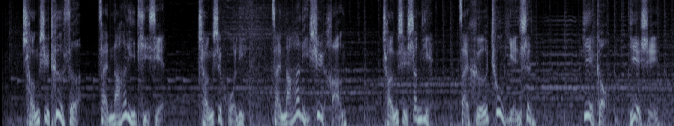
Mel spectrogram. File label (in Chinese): 男-夜经济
